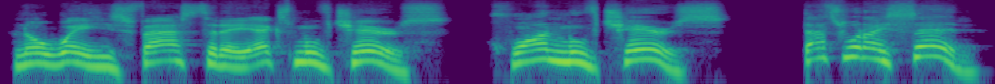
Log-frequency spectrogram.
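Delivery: teasing excitement. Acted. Teasing gossip about Juan.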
